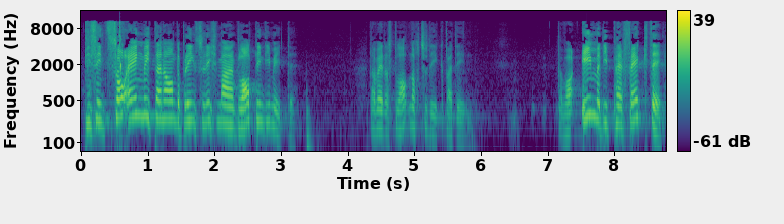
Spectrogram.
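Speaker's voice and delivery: ordinary delivery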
